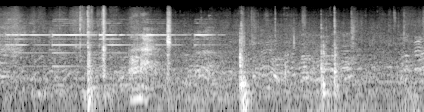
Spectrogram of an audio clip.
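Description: Chevrolet Captiva with its driver's door open: a steady electronic warning tone from the car for the first three seconds or so, then a few sharp clicks and knocks from the car's body, the loudest about three and a half seconds in.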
